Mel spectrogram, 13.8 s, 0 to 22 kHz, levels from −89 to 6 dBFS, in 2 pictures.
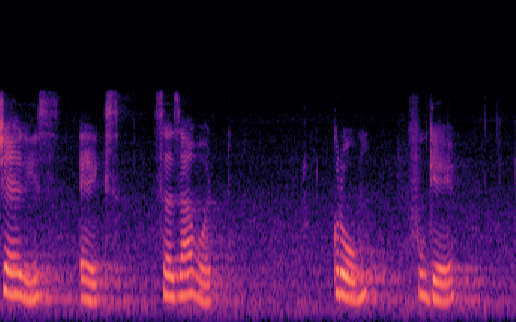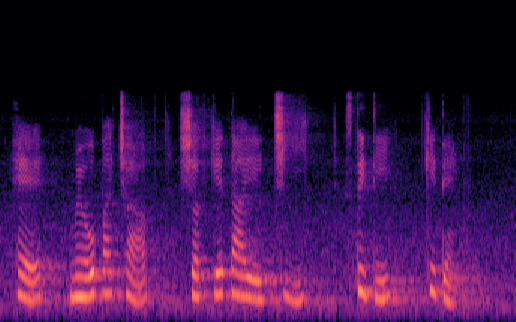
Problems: constant background noise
